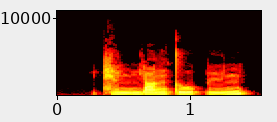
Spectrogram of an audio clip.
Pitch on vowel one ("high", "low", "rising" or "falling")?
low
